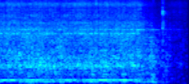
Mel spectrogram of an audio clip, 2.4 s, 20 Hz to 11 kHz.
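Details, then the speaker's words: Beko WM5100W washing machine on a test rinse with no heating, loaded with rags: loud steady motor drone with low buzzing that dies away as it stops; bearings checked and not bad, cause of noise unknown. "so i have no real idea why this was left out other than i can hear the motor i've checked the bearings but they're not atrocious"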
